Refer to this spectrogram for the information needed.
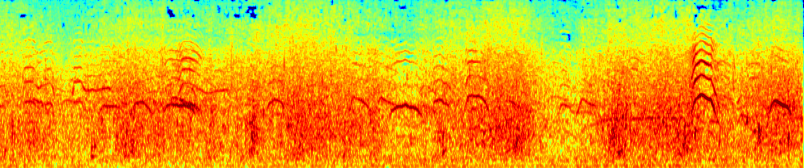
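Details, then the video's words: Many gulls call over one another in a busy chorus of short, nasal mewing and yelping notes, some rising and some falling, against steady surf. "Tiếng kêu của con Hải âu"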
